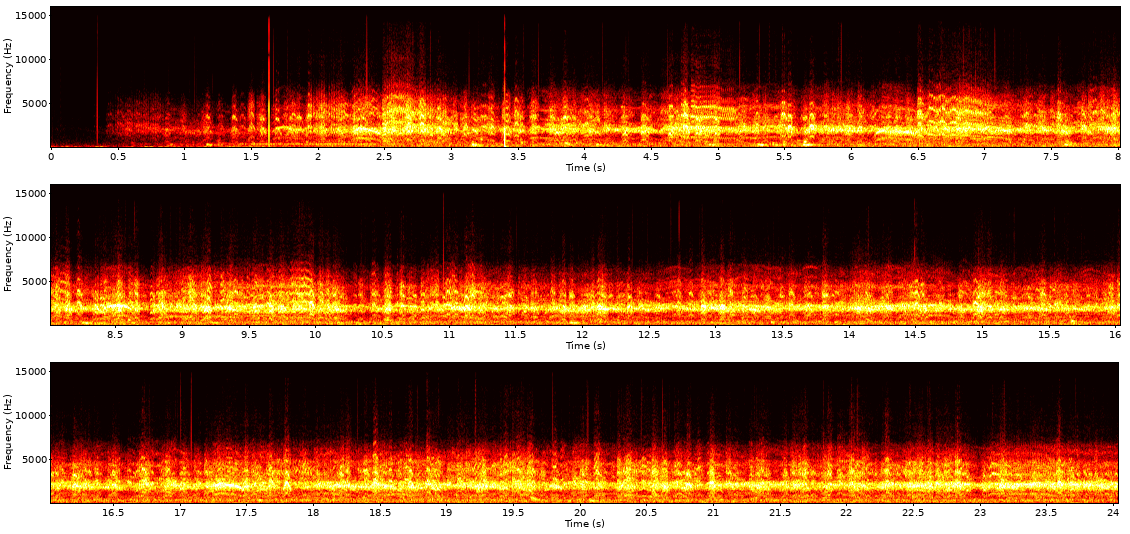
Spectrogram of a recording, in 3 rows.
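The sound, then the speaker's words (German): Black-headed gulls call over a breeding colony of about 2000 birds, their deeper, harsh cries forming a dense, continuous chorus that builds up within the first two seconds and then holds steady. “Lachmöwen hingegen rufen tiefer und rauer. Hören wir ihre Stimmen über einer 2000-köpfigen Brutkolonie.”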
